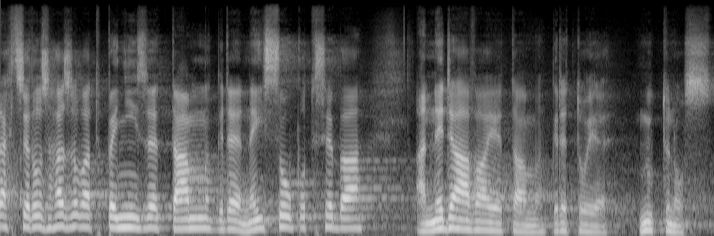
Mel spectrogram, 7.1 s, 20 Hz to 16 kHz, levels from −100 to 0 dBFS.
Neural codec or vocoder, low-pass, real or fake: autoencoder, 48 kHz, 128 numbers a frame, DAC-VAE, trained on Japanese speech; 14.4 kHz; fake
